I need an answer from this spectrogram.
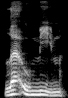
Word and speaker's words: Leumim: See, I pronounced the and the u separately. Leumim.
